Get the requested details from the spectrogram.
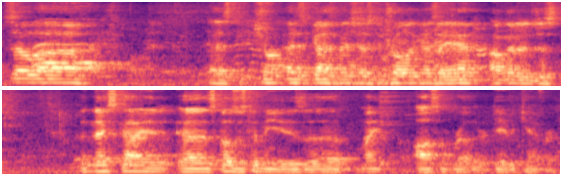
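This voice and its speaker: Man, groom, informal wedding speech, halting delivery, distant mic, crowd around. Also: fairly low pitch, level tone, roomy sound. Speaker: groom introducing his best men.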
